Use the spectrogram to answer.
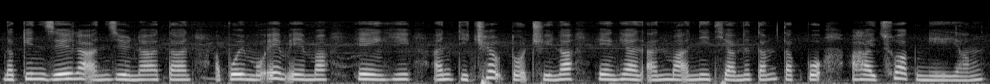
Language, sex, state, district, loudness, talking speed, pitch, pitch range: Mizo, female, Mizoram, Aizawl, -17 LUFS, 175 wpm, 225 Hz, 215-235 Hz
